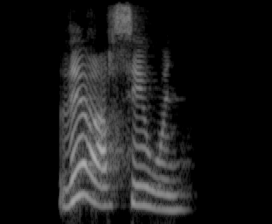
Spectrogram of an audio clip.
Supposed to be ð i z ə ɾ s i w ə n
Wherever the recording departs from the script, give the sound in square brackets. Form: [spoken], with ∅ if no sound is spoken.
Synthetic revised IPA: ð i [ʁ] ə ɾ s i w ə n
